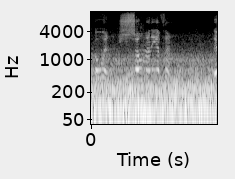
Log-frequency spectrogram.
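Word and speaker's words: Eoghan: that's how it's spelled it looks like eogan pronounced Owen so many of them the other one is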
